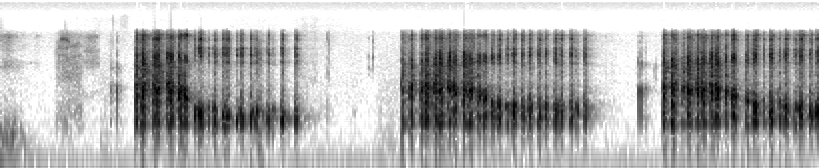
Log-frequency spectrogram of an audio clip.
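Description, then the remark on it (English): Three loud, rattling bursts from a shaken Flexstone Thunder Gobble turkey gobble call, each a rapid, raspy, pulsing gobble lasting about two seconds, separated by brief pauses. No one speaks. “There's the Flexstone Thunder Gobble. Sounds pretty good.”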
